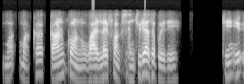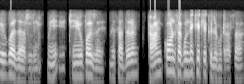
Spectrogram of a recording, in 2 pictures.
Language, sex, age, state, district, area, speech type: Goan Konkani, female, 60+, Goa, Canacona, rural, conversation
